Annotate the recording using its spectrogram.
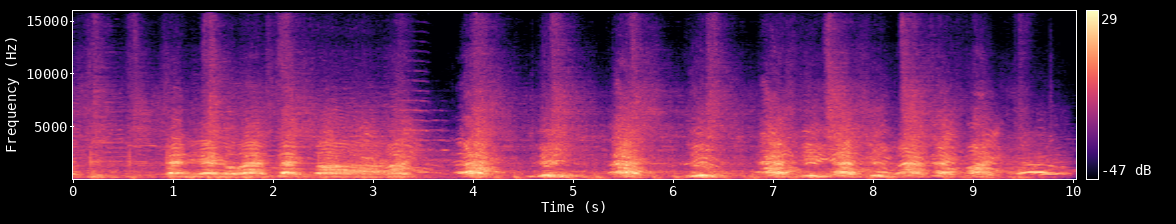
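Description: A group of football players chanting and shouting together in celebration of a win, the voices falling into a rhythmic beat of loud shouted syllables about every second from partway through, then fading out at the end.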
